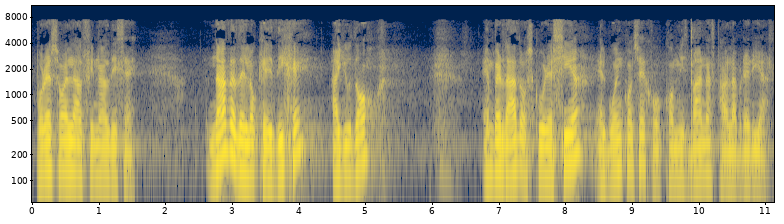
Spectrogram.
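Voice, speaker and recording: A man preaching a Sunday sermon in an animated way, swinging between loud exclamations and quiet low asides. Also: a little slow. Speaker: pastor. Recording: dull sound with long hall reverb.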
